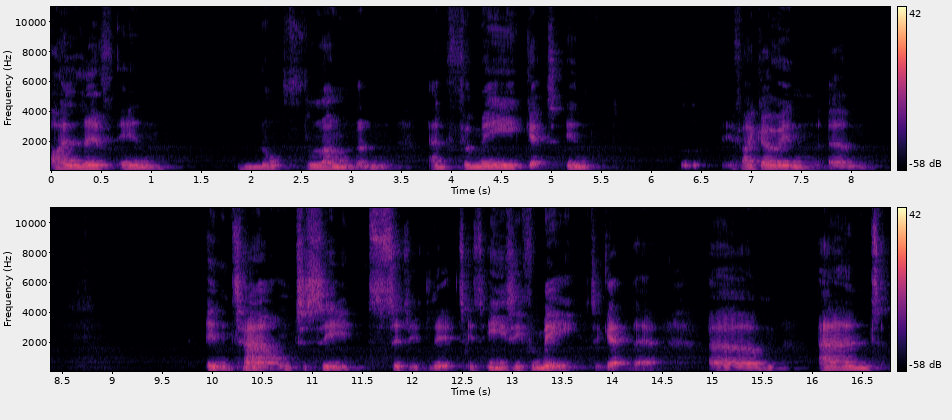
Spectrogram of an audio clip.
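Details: Adult female with aphasia of sudden onset (woke one day unable to speak), with word-finding difficulty especially for numbers, months and colours, attending speech therapy communication groups; aphasia.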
